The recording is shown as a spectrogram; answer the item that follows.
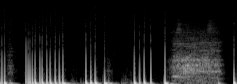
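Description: A quick, irregular run of sharp clicks and thumps, several a second.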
